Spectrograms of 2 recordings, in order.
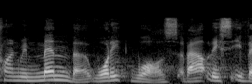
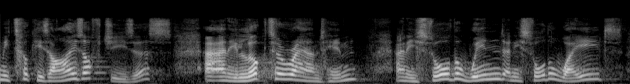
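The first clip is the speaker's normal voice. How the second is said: put-on lively higher children's storyteller; kids show host; 5 semitones higher than usual. Children's talk, higher animated voice.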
